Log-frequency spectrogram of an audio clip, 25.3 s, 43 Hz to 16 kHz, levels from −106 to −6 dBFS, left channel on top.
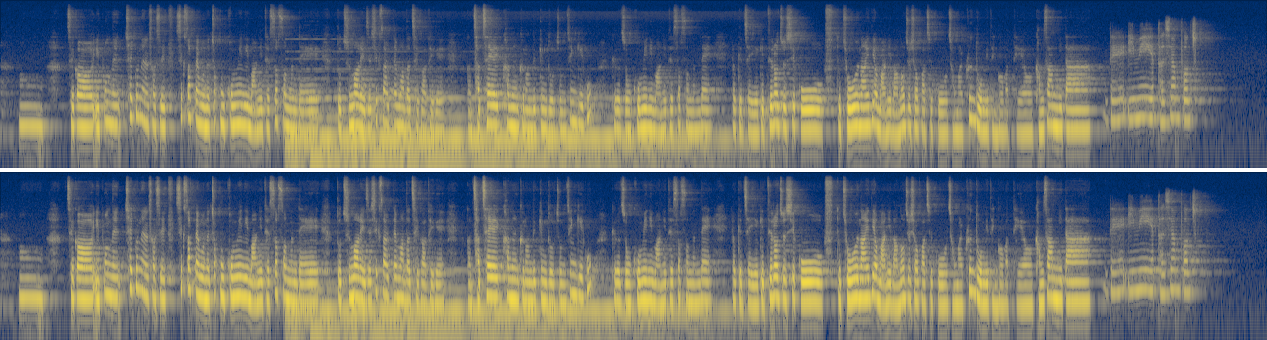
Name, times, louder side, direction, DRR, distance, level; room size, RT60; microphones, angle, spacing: voice 1, 0.4-8.9 9.3-11.9 12.2-14.2 14.6-21.8, right 2 dB, 40° right, 13 dB, 0.7 m, -22 dB
sound 1, 5.7-15.3, left 2 dB, 70° left, 0.8 m, -31 dB
voice 2, 22.1-23.9, left 1 dB, 5° left, 3 dB, 1.8 m, -31 dB
25.5 x 21.0 x 9.8 m, 1.4 s
head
